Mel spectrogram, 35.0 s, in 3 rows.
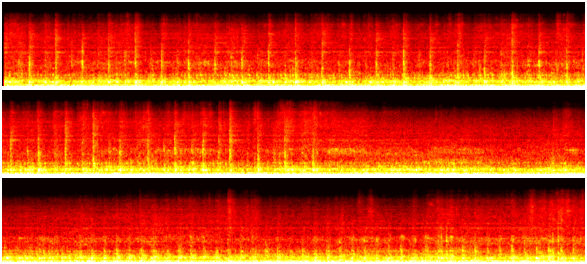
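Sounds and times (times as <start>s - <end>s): train wheels rumbling: 0.0s - 34.9s
wheels clicking over rails: 0.1s - 34.9s.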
